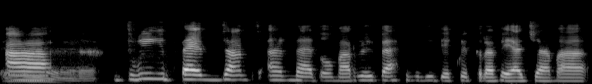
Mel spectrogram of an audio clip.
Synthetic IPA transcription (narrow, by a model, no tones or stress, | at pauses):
a | dwibɛndantʰənmɛðʊlˠmarɨbɛθənɪndidɪɡwɪðɡravead͡ʒɛma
